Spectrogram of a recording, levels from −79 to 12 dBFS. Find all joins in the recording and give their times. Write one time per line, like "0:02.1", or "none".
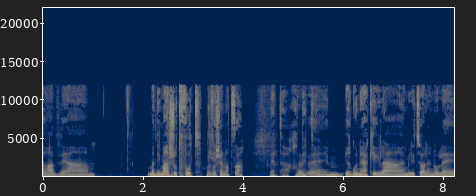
none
